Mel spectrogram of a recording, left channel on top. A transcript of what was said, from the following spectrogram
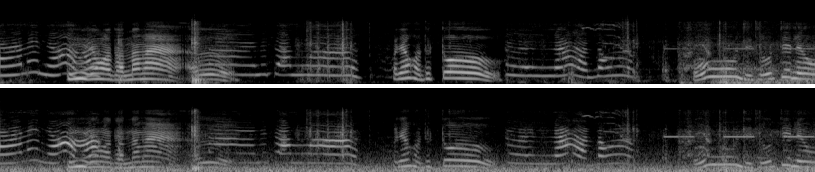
Tí gì trong đó nó mà, ừ. Có cháu hỏi thức tôi. Ồ, gì lú chết liều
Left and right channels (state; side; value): noise; right; rumble, 3 dB below the sound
